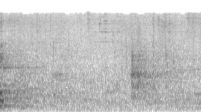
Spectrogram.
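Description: A pause between spoken words: quiet lecture-hall room tone, with one brief soft rustle or breath about a second and a half in.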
